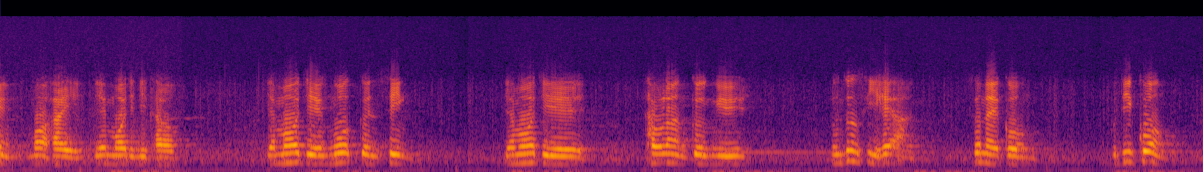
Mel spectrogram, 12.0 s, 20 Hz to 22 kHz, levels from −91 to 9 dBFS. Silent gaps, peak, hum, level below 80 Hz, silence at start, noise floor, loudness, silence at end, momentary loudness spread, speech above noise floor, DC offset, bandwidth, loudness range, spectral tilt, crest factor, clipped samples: none; -2 dBFS; none; -56 dBFS; 0 s; -44 dBFS; -18 LUFS; 0.2 s; 16 LU; 27 dB; under 0.1%; 15.5 kHz; 3 LU; -5 dB/octave; 18 dB; under 0.1%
